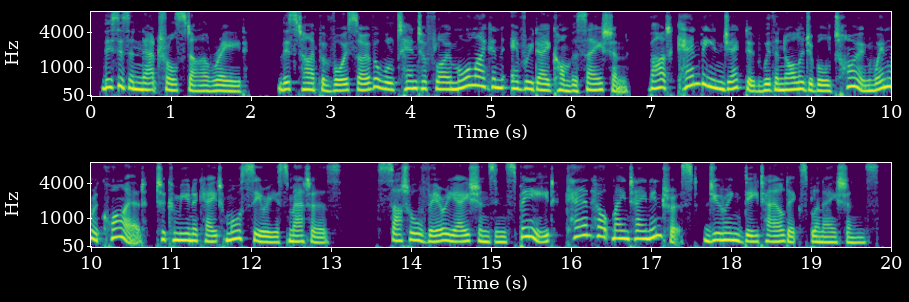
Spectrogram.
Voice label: on hold messages female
